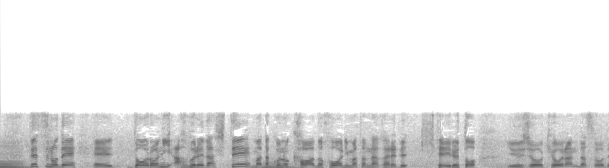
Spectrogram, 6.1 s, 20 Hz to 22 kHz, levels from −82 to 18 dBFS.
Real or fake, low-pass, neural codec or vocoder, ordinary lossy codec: real; 7.2 kHz; none; none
